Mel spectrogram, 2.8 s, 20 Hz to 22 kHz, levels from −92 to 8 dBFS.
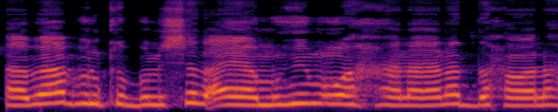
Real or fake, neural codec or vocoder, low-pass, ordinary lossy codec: fake; vocoder, 44.1 kHz, 128 mel bands, Pupu-Vocoder; none; none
